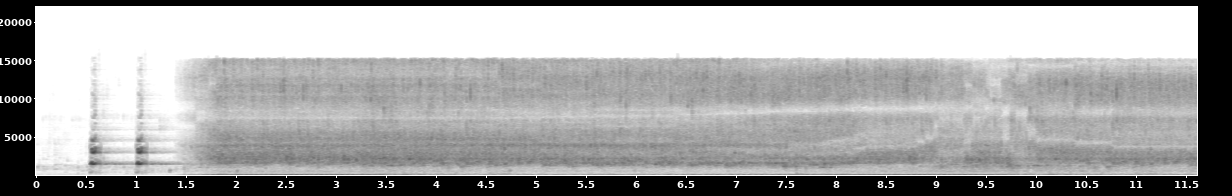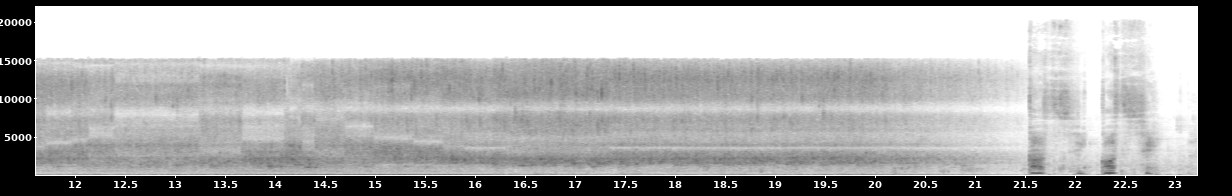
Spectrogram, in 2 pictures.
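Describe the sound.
Water runs from a tap or shower while one person washes another, a steady rushing flow that starts after a short pause and continues for almost twenty seconds before cutting off.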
